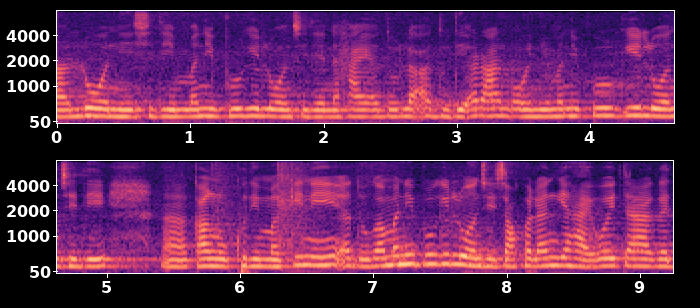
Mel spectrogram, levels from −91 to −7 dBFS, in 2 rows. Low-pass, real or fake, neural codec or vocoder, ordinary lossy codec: none; real; none; none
